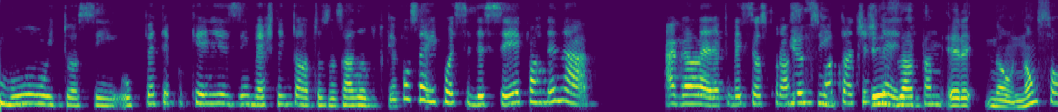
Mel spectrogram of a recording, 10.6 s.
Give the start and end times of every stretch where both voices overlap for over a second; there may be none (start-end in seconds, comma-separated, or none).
7.9-9.2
